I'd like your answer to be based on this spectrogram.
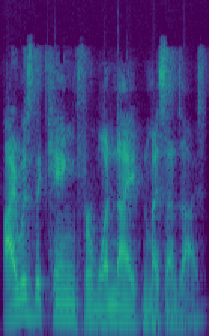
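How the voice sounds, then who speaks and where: A man's voice: low voice, a little slow, muffled recording. A man guest on a podcast, telling a long story casually and acting out the voices of the people in it. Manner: animated storyteller, acts out quoted voices.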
